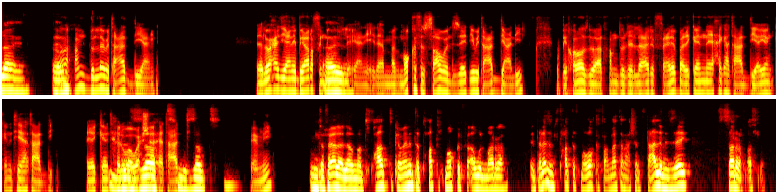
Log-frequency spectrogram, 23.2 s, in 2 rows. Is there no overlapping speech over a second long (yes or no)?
no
